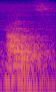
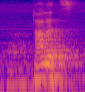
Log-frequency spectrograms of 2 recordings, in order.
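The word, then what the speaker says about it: tallit: No, it's talit, but some Orthodox, the Hasids won't pronounce the last T. They'll change it to an S because that's what they do.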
